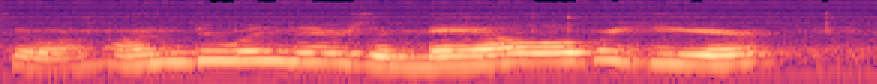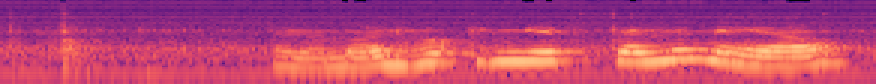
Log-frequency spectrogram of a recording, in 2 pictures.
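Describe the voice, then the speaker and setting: A woman's voice: sits high, unhurried, a little hiss or hum. Chatty Jersey woman, tinny sound. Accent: New Jersey. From New Jersey. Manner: chatty, talks to herself while working. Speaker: craft tutorial host. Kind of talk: casual craft demonstration. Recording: tinny, phone-like audio.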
